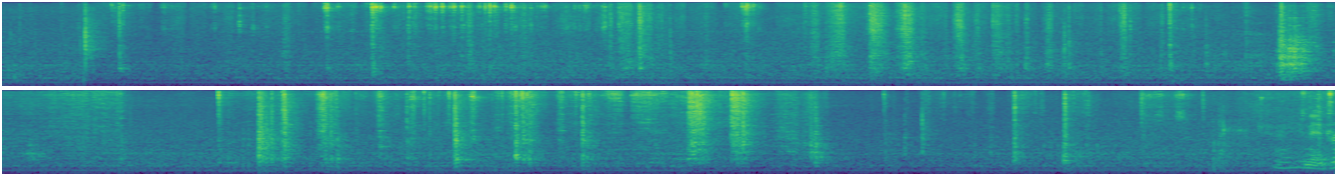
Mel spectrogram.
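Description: A cloth wiping the glass of a picture frame clean with rubbing alcohol: irregular short rubbing strokes and squeaks, with the odd knock as the frame is handled on the countertop.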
